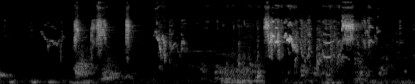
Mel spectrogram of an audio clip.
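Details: Colony of colourful budgerigars chirping, with loud scratchy chirp bursts and short whistled notes, separated by brief gaps and low background rumble.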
